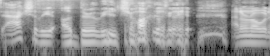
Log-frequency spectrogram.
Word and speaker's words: Udderly: oh, wait, it's actually spelled utterly. Yes. It's UDDERLY. So I'm not even wrong for pronouncing it like that. It's actually utterly chocolate.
